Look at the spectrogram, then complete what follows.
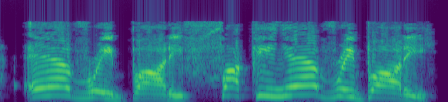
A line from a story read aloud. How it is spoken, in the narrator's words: Part of him wants to actually provoke a fight, to scream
